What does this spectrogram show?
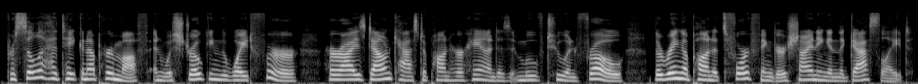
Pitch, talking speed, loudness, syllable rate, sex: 210 Hz, 215 wpm, -18 LUFS, 5.6 syllables/s, female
